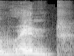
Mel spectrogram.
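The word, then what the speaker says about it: Wendt: this social constructivism it was given by Alexander went Alexander when v n d t is silent okay now in this social constructivism they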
